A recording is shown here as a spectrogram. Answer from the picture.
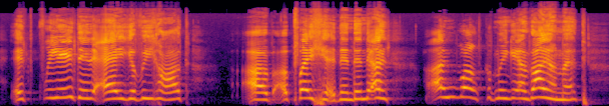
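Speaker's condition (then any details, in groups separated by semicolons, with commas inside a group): Cerebral palsy; obvious speech impairment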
